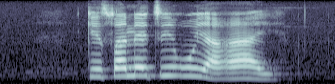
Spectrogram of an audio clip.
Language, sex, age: Northern Sotho, female, 22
